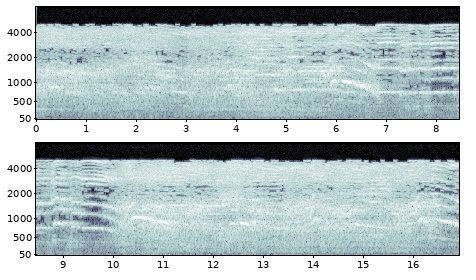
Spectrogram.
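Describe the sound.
A crowd chants salawat in unison, answering a call at a religious gathering; the massed voices are loud and sustained throughout, swelling slightly toward the end.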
